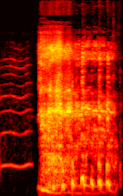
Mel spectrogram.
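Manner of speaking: shrieking laugh. Real, not acted. Startled by a fly.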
